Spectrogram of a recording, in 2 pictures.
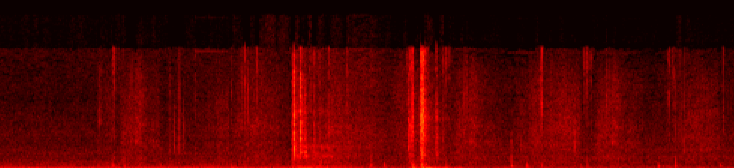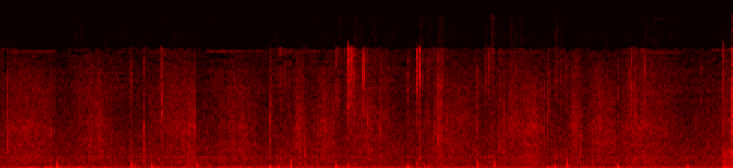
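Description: Stanley's steady footsteps in The Stanley Parable as he walks through an office door, a regular close rhythm of shoe taps on a hard floor with a couple of louder thuds early on, under a low ambient hum.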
